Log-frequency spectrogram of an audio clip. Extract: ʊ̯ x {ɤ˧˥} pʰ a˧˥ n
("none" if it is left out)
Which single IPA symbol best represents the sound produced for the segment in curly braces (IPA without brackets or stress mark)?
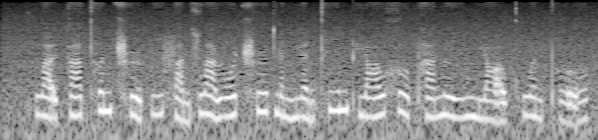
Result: ɤ˥˩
